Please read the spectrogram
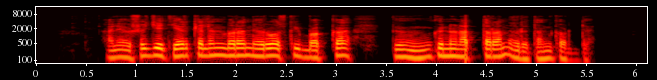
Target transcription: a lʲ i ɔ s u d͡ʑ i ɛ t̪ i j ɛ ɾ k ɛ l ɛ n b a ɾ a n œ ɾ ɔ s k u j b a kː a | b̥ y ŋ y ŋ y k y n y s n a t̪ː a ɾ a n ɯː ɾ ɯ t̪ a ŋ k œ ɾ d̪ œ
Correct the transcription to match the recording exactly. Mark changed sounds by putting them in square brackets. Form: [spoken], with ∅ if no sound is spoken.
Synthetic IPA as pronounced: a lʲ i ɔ [ʃ] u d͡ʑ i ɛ t̪ i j ɛ ɾ k ɛ l ɛ n b a ɾ a n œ ɾ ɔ s k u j b a kː a | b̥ y ŋ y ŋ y k y n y [∅] n a t̪ː a ɾ a n [ɯ] ɾ ɯ t̪ a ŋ k œ ɾ d̪ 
